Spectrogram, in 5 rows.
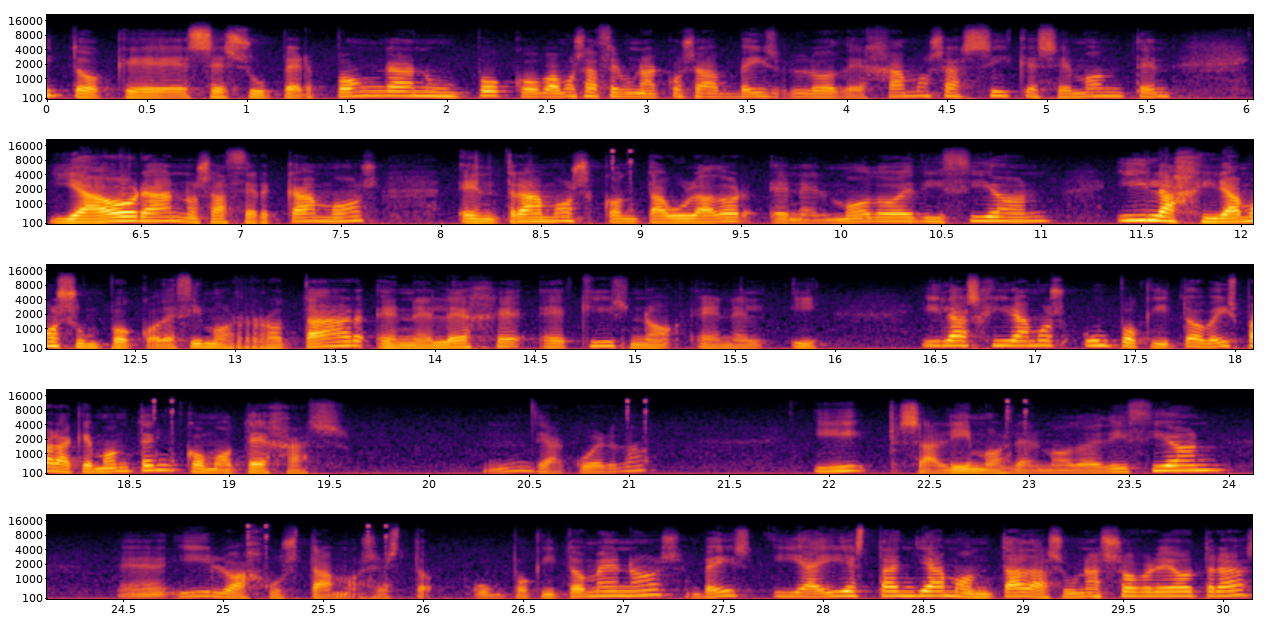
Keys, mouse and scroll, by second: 4.7-9.0 middle drag, 8.2 Tab, 9.5-11.3 middle drag, 12.6 r, 21.0-23.0 drag, 22.3 Tab, 25.1-27.6 drag, 27.3-30.1 middle drag.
